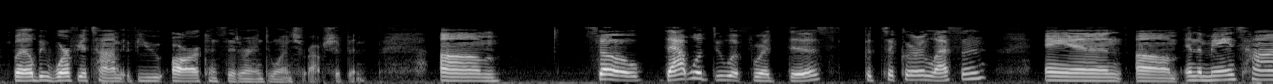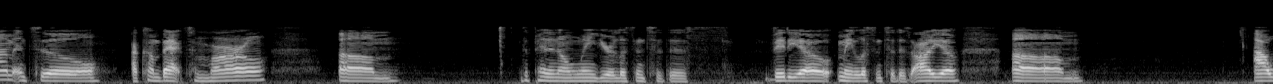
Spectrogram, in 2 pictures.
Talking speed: 120 wpm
